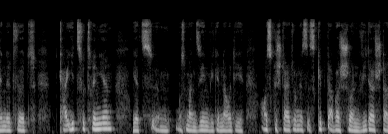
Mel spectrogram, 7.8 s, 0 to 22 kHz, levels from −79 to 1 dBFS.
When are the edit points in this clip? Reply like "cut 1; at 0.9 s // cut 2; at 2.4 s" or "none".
cut 1; at 2.6 s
